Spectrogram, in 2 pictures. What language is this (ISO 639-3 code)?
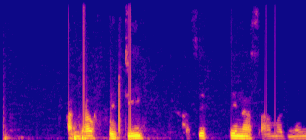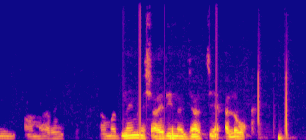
brh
